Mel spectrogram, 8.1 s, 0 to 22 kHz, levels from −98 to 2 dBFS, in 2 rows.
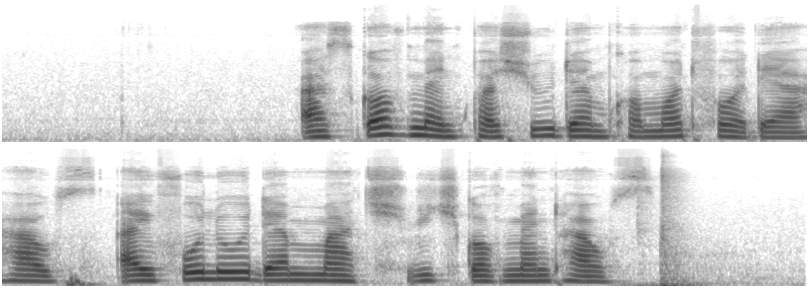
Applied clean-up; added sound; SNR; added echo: none; Slam; 17 dB; none.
